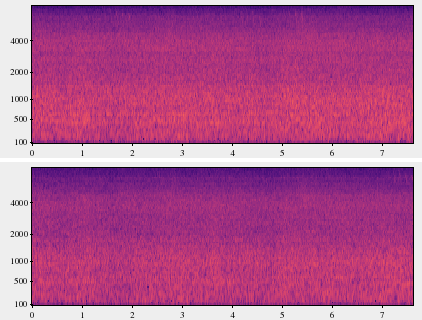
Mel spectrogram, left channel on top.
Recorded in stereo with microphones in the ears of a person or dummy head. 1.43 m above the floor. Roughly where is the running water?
Left.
